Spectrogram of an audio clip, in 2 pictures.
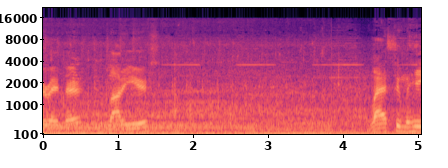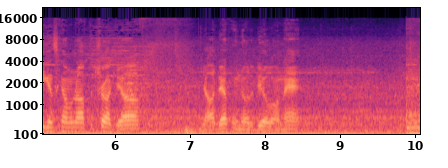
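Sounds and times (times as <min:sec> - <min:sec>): diesel engine running: 0:00.0 - 0:10.0
backup alarm beeping: 0:01.4 - 0:05.1.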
